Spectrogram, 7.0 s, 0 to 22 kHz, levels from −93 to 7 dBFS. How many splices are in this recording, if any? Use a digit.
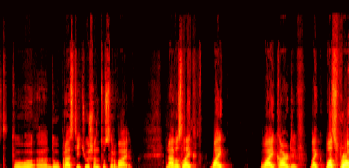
1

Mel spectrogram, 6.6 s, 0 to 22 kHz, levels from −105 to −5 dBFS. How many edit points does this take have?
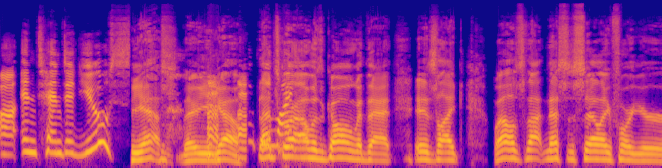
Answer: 2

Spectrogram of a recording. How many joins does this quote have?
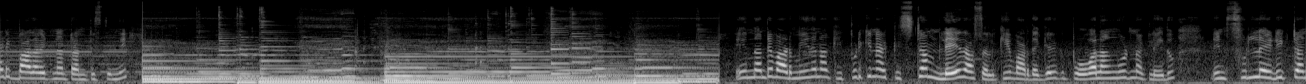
1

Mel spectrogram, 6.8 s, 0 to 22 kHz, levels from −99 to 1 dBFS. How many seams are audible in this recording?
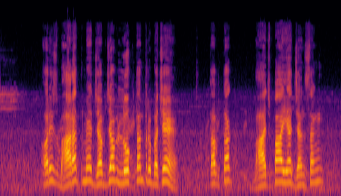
0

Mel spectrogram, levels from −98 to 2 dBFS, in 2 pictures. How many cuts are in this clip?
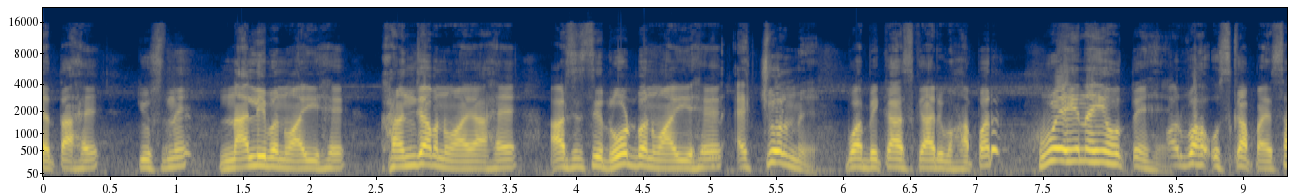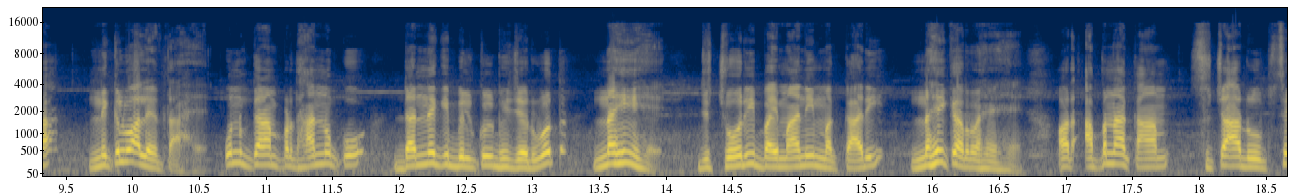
3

